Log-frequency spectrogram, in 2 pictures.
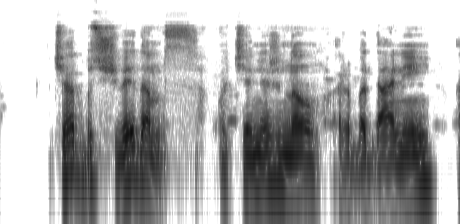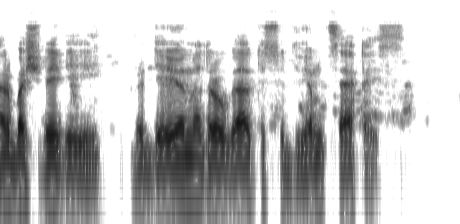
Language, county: Lithuanian, Panevėžys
